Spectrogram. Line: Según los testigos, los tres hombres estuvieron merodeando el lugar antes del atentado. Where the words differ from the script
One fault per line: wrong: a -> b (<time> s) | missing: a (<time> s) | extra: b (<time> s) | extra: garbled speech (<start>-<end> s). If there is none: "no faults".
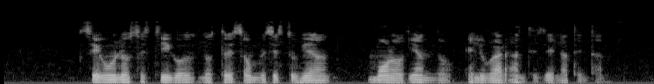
no faults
